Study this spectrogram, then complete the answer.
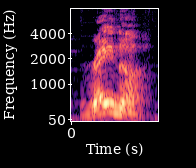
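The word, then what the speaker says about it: Reina: when you realize that Rea calls Rea Raina. R E I N A because only her new friends in Hin Mizawa call her Raina with R E N A. Does it sound like I just said the same thing twice?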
